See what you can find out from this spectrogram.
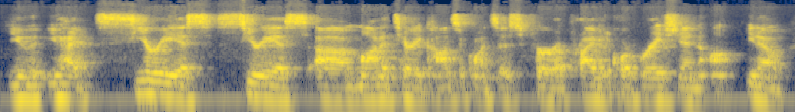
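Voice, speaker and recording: A man's voice: fairly low pitch, little pitch movement, normal speed, fairly bright tone, a little hiss or hum. A man speaking as a podcast guest, thoughtful and hedging with frequent fillers. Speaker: guest, former army cyber officer. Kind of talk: casual podcast discussion. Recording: echoey room.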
